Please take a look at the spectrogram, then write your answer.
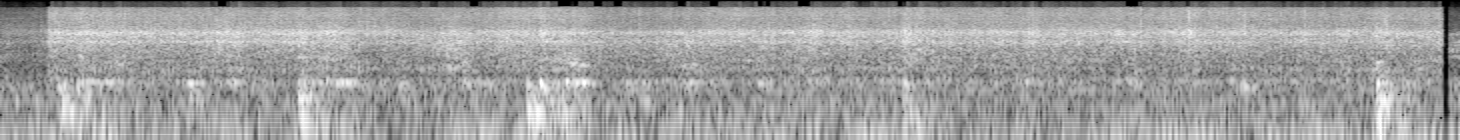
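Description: Seasonings and vegetables toasting in a pan for plant-based sloppy joes, a constant loud sizzle broken by periodic spoon scrapes and clicks as everything is stirred.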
